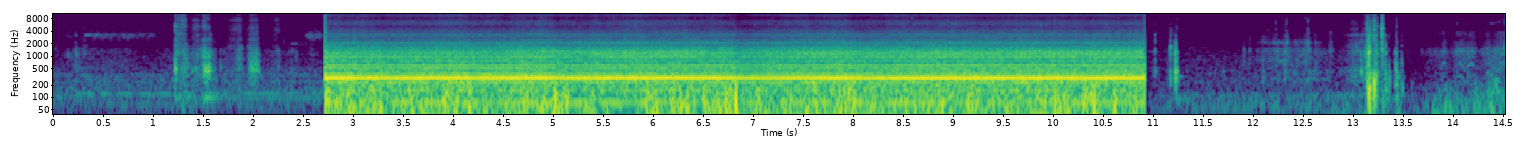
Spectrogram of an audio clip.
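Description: A boat's outboard motor running steadily with the boat under way, a loud even engine note that starts abruptly about three seconds in and cuts off suddenly about eleven seconds in. Before and after it there are only a few faint clicks.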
